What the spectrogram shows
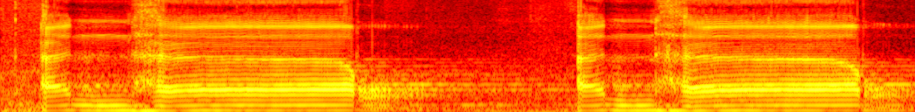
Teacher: rnya sukun. Iya. sebelumnya fathah maka rnya ditebalkan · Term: ra-nya ditebalkan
